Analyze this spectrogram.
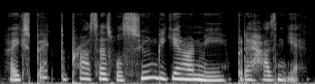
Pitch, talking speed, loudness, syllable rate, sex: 235 Hz, 245 wpm, -16 LUFS, 5.8 syllables/s, female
